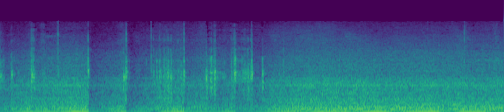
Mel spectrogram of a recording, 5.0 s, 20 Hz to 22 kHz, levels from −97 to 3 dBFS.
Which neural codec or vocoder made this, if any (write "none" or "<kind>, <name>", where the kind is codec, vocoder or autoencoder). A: none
